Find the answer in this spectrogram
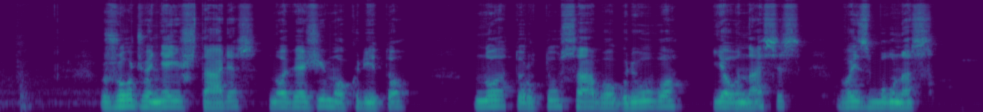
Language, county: Lithuanian, Panevėžys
